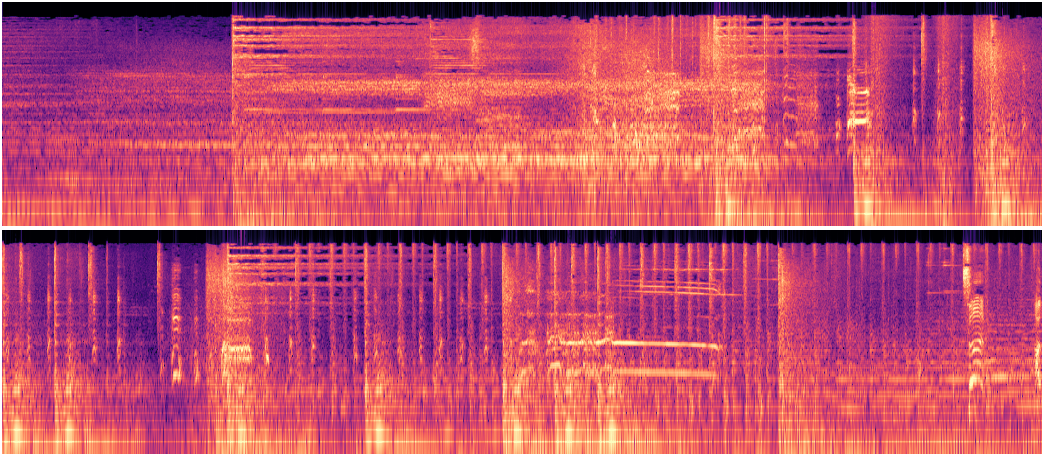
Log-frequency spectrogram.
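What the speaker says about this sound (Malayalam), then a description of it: "അന്ന് നേതാജി നഗറിൽ കാണാതെ പോയ കോഴി പത്മയുടെ ജീപ്പിൽ കിട്ടിയിട്ടുണ്ട് സാർ" A chicken clucks and a rooster crows in a film scene, the bird calls rising in bursts over a busy background of music and other sounds, fairly close and loud.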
